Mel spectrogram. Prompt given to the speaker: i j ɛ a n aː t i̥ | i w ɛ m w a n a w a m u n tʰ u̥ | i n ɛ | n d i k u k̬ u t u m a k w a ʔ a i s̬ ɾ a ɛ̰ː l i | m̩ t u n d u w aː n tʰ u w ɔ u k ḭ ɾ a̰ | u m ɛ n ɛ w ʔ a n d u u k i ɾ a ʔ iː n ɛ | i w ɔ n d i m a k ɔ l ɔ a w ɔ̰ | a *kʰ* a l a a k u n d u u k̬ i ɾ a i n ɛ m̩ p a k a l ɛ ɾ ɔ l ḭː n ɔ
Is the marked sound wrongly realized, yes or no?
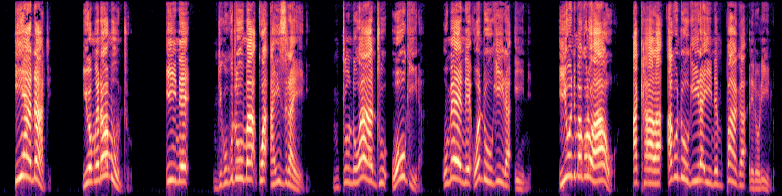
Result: no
